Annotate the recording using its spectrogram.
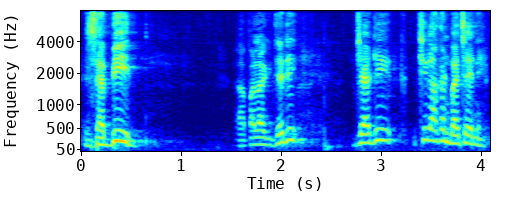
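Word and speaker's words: زبيد: Az-Zabidi. Bukan Zubaid. Zabid.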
